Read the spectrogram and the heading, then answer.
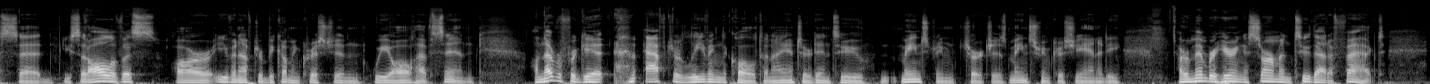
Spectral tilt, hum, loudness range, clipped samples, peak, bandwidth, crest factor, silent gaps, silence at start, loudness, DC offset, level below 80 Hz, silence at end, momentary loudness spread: -6 dB/octave; none; 4 LU; under 0.1%; 0 dBFS; 14.5 kHz; 16 dB; none; 0 s; -17 LUFS; under 0.1%; -34 dBFS; 0.3 s; 11 LU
